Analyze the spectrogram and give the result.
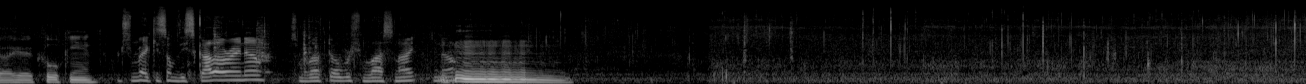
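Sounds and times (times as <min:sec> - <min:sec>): meat and tortillas sizzling on griddle: 0:00.0 - 0:13.0.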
